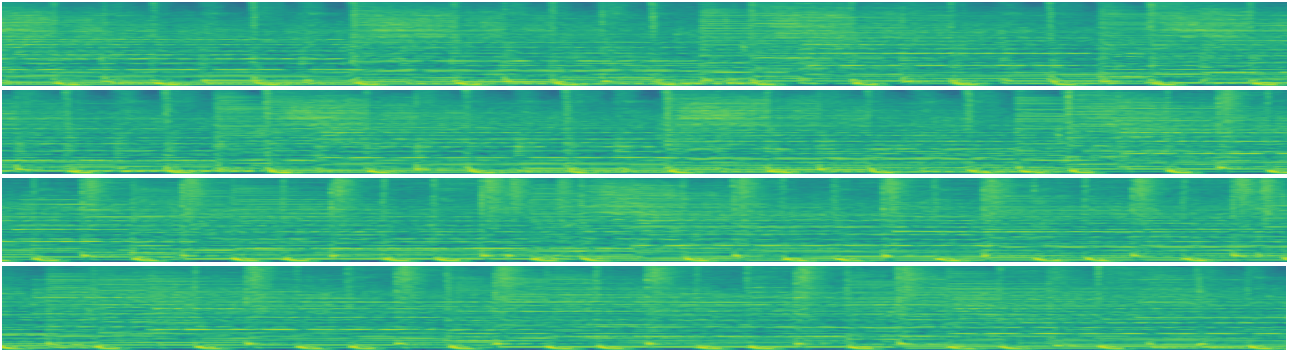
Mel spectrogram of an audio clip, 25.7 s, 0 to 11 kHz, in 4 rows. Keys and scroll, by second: 6.0 ctrl+g, 6.7 c, 7.0 e, 7.4 Escape, 15.7 space, 16.3 e, 19.5 Escape.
